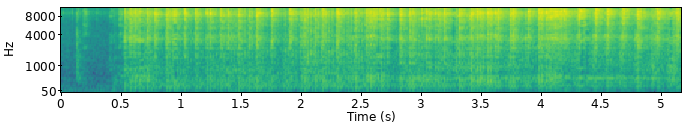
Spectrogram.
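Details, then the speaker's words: Yamaha V75 two-stroke, weak and struggling uphill, rough when hot: revving with a harsh uneven rasp and rattle over the exhaust note; mechanic suspects loose worn piston needing oversize, and an aged connecting rod. "nah ini kalau panas juga kasar nah ini perkiraan kita di bagian pistonnya udah lobok teman-teman ya"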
